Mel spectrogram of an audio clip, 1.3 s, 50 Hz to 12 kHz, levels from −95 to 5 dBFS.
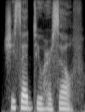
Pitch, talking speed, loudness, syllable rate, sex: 170 Hz, 190 wpm, -19 LUFS, 4.3 syllables/s, female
